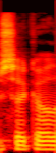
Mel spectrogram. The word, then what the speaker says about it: Siko: Like everything, like you can even just look up Drew Sicko, like spelled like S-I-K-O.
